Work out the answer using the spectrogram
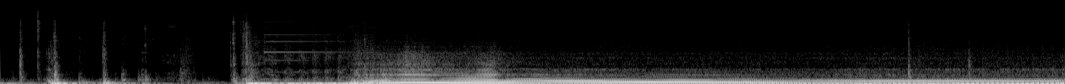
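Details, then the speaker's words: BMW 335i after replacing and coding injectors on cylinders 1–3 for intermittent misfires: cranks, catches, revs, then settles to a steady idle with no misses; behaviour under load still untested. "it's running better no like breakups or anything it seems to be running fine"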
